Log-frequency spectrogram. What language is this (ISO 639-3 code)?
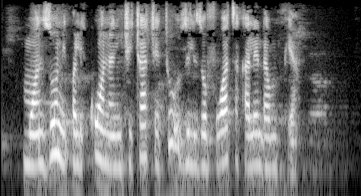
swa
